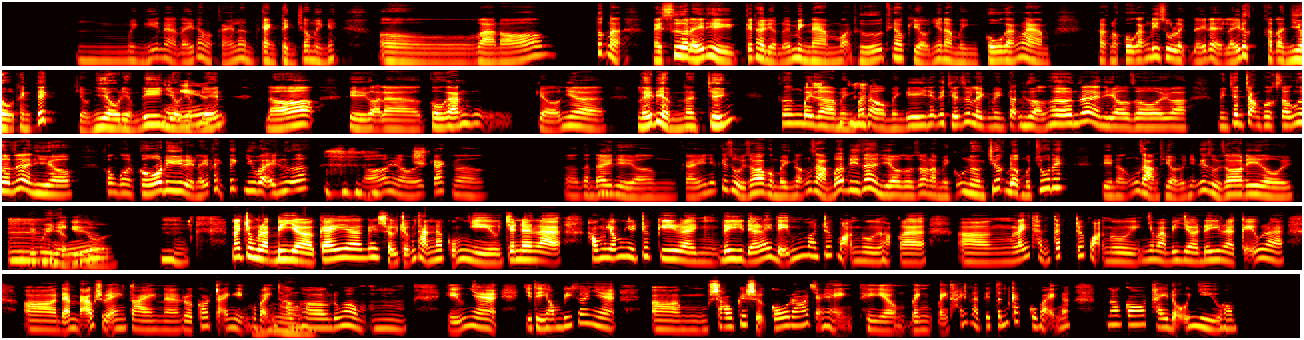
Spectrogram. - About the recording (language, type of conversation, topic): Vietnamese, podcast, Bạn đã từng suýt gặp tai nạn nhưng may mắn thoát nạn chưa?
- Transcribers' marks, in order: tapping; "làm" said as "nàm"; other noise; laugh; other background noise; laugh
